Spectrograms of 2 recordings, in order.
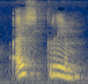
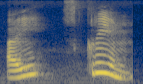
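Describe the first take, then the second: First: "ice cream" run together as one term; juncture demo. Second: "I scream" split after "I"; I, short break, SCREAM as its own word; juncture demo. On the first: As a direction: join "ice" straight onto "cream". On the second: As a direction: pause after "I", then say "scream". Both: Shown as a demonstration. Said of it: "stopping of several segments".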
